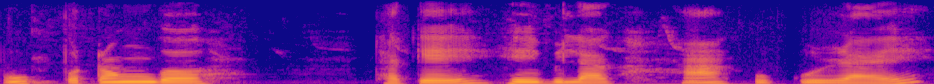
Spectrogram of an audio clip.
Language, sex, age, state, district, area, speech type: Assamese, female, 45-60, Assam, Golaghat, rural, spontaneous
